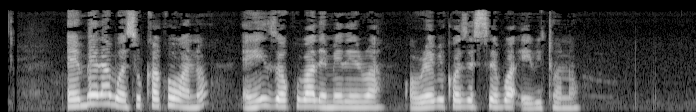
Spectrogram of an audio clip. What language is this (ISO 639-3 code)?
lug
